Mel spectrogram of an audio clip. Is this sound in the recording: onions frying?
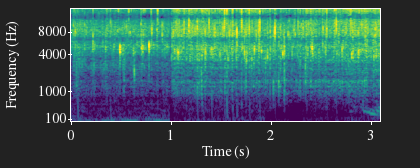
yes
